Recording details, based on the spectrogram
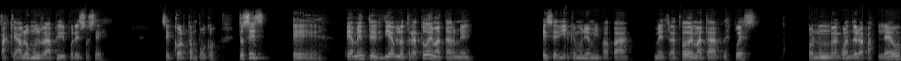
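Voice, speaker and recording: A man talks at a moderate pace with ordinary pitch variation, leaving long, frequent pauses. The background is quiet. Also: medium pitch for a man. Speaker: former pastor. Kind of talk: testimony.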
